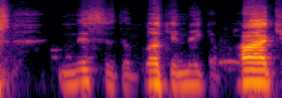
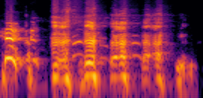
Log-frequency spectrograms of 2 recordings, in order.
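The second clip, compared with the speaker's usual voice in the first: laughing; 7 semitones higher, 5 dB louder than usual. Real, not acted. Laughs at own joke.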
